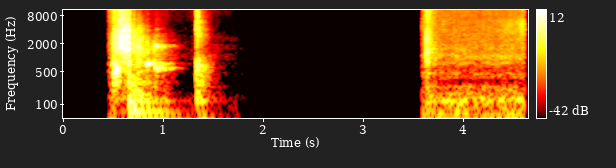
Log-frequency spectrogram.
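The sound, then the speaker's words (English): A golf sand wedge on a full swing strikes the ball with one sharp crack, followed by a softer knock, a quiet gap, then steady background noise. “So let's go ahead and just hit a normal sand wedge here. Okay. How far do you think? Should I hit this? Let's just go full.”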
